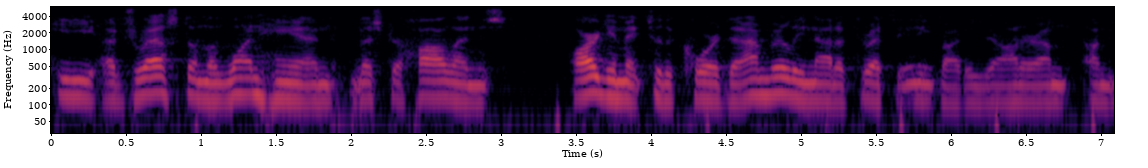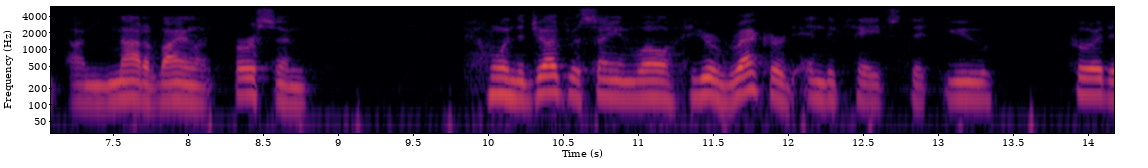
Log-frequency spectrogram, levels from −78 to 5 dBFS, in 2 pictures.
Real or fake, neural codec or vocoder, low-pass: fake; codec, 16 kHz, 2 kbps, FunCodec, trained on LibriTTS, 25 frames a second; 5.4 kHz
